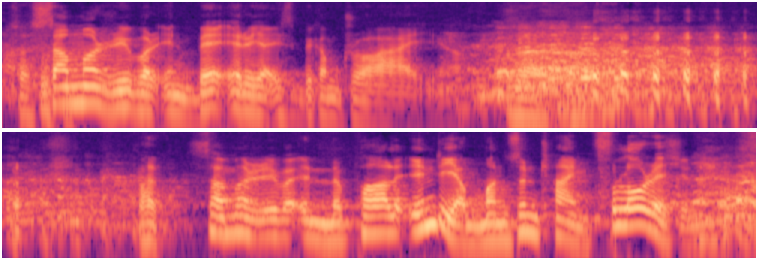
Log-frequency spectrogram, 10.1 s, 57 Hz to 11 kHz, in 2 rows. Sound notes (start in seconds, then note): 3.0 all laughing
